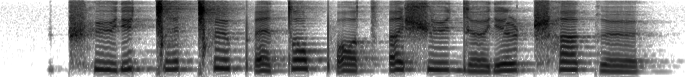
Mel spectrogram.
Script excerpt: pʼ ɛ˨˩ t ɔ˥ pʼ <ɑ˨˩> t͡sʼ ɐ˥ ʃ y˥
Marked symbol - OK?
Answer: no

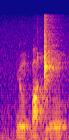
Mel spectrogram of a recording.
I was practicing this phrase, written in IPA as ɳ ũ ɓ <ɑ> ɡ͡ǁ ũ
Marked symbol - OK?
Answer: yes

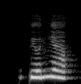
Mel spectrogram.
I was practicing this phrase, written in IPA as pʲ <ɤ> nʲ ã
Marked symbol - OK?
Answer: no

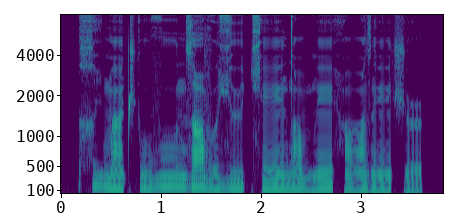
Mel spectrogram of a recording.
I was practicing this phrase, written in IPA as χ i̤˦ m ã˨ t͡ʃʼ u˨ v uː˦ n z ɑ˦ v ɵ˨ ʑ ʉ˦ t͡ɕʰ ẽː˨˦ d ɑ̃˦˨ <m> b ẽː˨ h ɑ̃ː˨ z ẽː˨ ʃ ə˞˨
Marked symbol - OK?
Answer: yes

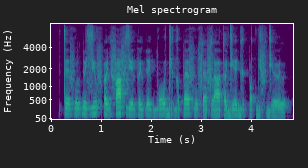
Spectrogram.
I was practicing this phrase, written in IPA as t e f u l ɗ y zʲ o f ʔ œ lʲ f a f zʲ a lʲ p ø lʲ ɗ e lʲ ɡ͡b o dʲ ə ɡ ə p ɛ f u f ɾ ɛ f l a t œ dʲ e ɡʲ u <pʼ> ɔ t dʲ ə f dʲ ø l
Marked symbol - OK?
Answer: no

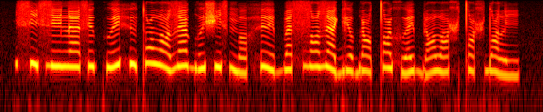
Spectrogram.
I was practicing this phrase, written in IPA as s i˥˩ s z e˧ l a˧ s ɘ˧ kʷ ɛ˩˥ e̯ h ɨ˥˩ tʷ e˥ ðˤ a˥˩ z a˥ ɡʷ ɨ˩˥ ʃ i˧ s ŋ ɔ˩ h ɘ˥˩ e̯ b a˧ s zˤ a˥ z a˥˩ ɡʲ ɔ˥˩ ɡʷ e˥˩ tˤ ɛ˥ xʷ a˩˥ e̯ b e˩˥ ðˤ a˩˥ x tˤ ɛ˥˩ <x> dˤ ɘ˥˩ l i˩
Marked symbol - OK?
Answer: yes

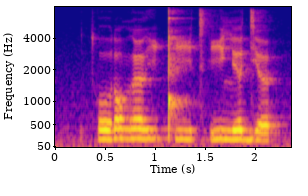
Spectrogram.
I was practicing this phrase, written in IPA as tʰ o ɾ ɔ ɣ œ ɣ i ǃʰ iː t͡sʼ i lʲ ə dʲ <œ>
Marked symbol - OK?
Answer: yes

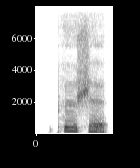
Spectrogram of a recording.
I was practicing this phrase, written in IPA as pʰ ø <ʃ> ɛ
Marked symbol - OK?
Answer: yes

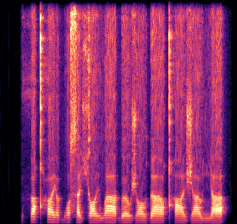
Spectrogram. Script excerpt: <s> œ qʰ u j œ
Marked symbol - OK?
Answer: no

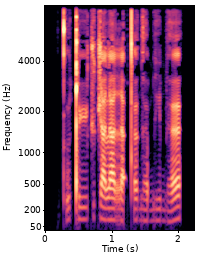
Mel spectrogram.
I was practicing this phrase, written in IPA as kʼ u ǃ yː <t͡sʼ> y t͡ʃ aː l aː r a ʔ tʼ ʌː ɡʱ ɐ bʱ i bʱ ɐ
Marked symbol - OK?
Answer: no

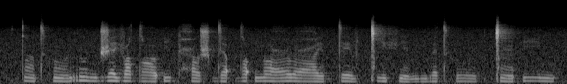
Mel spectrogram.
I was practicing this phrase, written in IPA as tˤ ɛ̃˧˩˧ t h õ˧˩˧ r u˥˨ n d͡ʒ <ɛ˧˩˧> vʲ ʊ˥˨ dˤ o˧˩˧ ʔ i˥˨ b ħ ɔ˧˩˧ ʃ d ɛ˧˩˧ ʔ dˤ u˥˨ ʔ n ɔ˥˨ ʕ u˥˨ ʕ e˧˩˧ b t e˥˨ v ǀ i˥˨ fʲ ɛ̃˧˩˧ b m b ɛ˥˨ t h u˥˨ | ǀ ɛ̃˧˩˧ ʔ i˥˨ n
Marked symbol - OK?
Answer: no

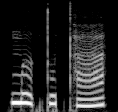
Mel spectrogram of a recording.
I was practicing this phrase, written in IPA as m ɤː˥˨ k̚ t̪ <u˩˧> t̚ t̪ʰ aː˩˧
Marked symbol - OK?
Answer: no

